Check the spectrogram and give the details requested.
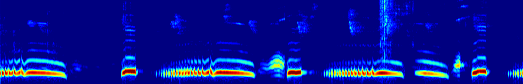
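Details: Rhythmic cooing by an albino Barbary dove, used as a lure to get lazy or young doves calling: long pulsing coos alternate with short clipped notes.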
